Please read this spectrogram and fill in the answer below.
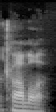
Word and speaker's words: Kamala: and train myself to put stress on the first cable for Kamala oh yeah cuz it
